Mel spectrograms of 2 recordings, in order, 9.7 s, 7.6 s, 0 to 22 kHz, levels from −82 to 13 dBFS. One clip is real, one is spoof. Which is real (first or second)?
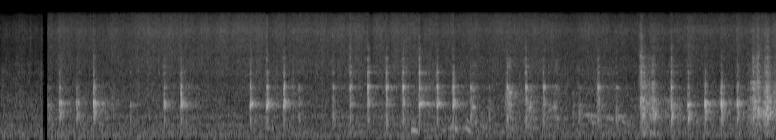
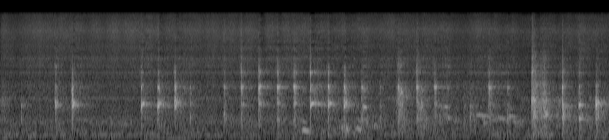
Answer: first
